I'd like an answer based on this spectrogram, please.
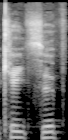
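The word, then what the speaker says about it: Cait Sith: meet Kai Kai uh how do you pronounce that I say they say Kate they say Kate Sith in the Kate Sith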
